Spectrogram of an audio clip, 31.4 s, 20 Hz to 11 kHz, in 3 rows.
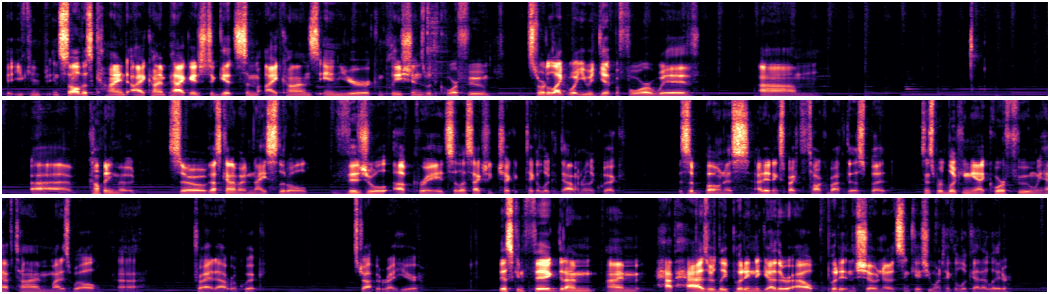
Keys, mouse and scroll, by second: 15.7 ctrl+s, 19.6 ctrl+u, 22.2 ctrl+u.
